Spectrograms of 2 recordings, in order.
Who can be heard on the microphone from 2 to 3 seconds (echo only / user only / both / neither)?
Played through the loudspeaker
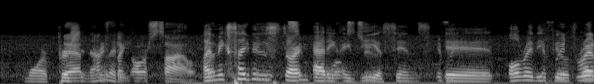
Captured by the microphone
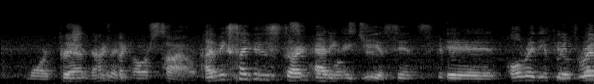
echo only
